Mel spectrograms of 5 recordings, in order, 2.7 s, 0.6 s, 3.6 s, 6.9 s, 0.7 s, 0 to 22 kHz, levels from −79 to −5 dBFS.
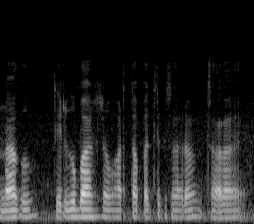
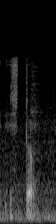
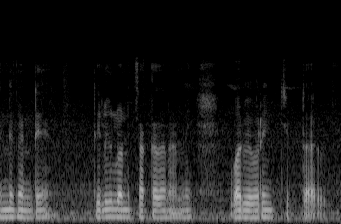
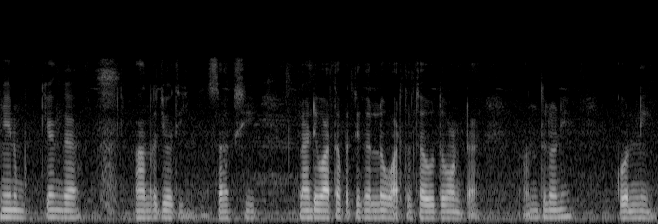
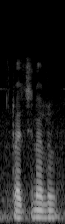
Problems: constant background noise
